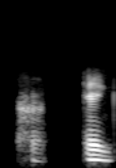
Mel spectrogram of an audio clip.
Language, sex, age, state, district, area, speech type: Gujarati, male, 18-30, Gujarat, Ahmedabad, urban, conversation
